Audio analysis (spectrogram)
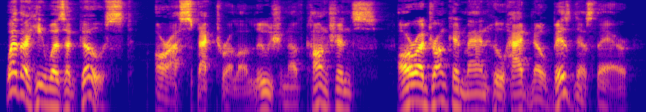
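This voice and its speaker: A man narrating a Victorian ghost story in a theatrical, expressive storyteller manner. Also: low-pitched, breathy edge.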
